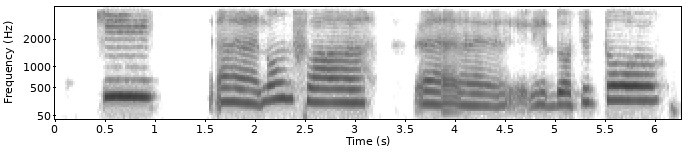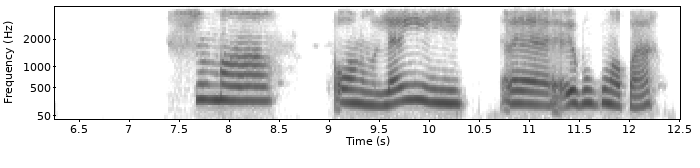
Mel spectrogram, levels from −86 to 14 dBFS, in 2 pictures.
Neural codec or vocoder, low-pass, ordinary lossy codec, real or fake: codec, 16 kHz, 1 kbps, FreqCodec, larger model; 3.6 kHz; Opus, 32 kbps; fake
